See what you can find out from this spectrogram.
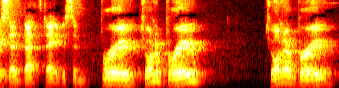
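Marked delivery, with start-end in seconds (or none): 1.0-1.3 brew said the Northern way. Shown as a demonstration. Fan asks him to say brew, Northern. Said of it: "Say brew". 1.3-3.3 Northern accent. Shown as a demonstration. Fan asks for brew, Northern offer. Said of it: "Say brew".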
